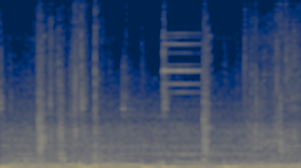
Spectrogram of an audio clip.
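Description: Burning fire poi whooshing in rhythmic swings, about two passes a second, with music in the background.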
